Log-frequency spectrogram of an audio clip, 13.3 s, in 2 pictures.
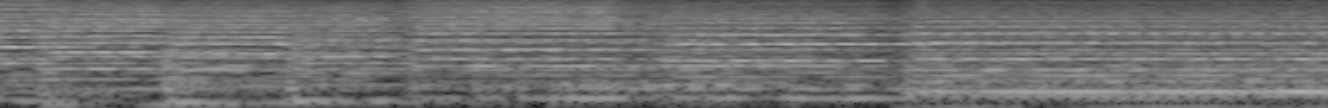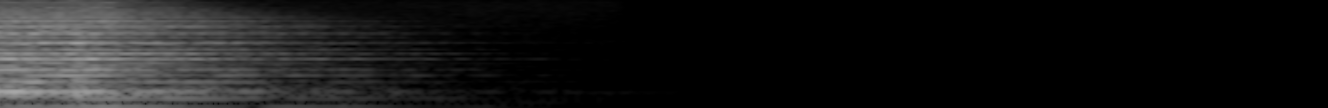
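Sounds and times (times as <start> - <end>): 
national anthem: 0.0 - 8.1.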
